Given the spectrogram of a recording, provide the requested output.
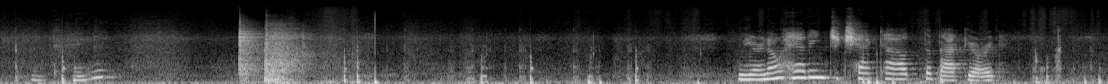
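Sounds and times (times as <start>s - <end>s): interior door shutting: 2.3s - 3.6s.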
